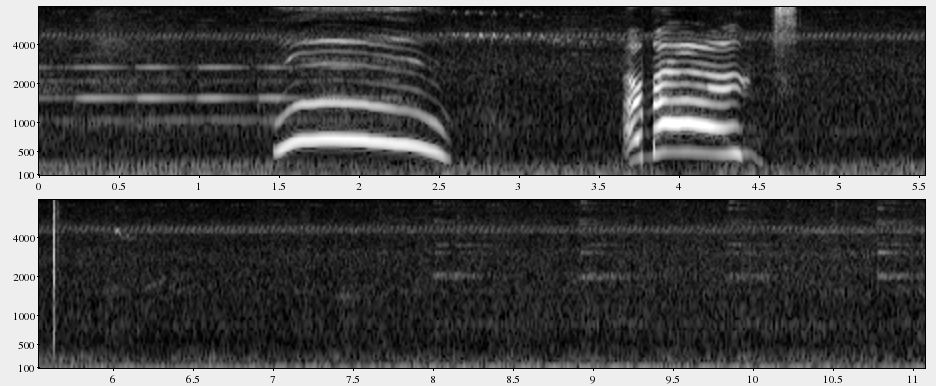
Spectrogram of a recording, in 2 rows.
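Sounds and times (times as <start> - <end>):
crossing bell dinging: 0.0 - 1.6, 7.4 - 11.0
freight train rumbling: 0.0 - 11.0.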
